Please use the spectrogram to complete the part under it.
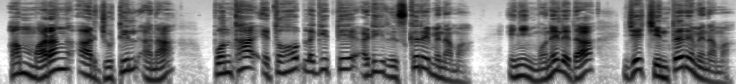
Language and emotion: Santali, surprised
